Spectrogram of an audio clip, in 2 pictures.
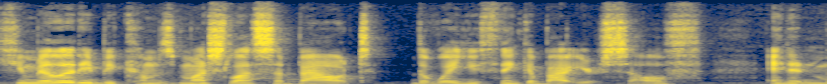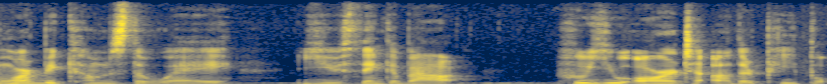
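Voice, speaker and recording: An ordinary speaking voice from a man with an American accent, fairly low in pitch, at a fairly quick pace with lively intonation. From Arizona. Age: 20s. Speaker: pastoral resident. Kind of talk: casual chat.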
